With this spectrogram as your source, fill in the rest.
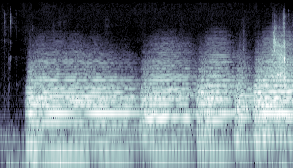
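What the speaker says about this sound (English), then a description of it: "I've got the outline of the harmony on the trombones." Orchestral trombones from a virtual instrument library sustain harmony chords in the mid to upper range, a few long swelling phrases played alone with no talk.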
